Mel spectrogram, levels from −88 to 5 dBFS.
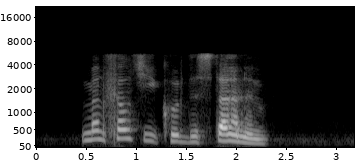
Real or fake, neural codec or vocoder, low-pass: fake; codec, 16 kHz, 0.8 kbps, ZipCodec; 5.4 kHz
